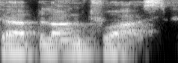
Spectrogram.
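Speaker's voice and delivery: normal talking voice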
